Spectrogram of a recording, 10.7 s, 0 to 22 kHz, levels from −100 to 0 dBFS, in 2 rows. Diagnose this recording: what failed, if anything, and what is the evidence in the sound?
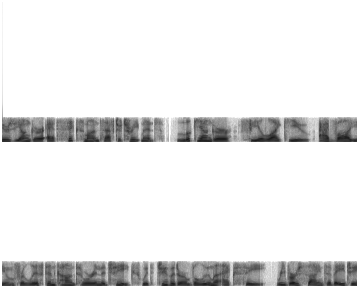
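Network stage: packet loss with pitch repetition at 2.73–2.76 s, between "six months after treatment" and "younger feel like you". About 30 ms is missing, which fits one lost packet. The receiver bridged it by repeating the last pitch period, heard as a brief held, buzzy note in the telephone-band G.711 audio.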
